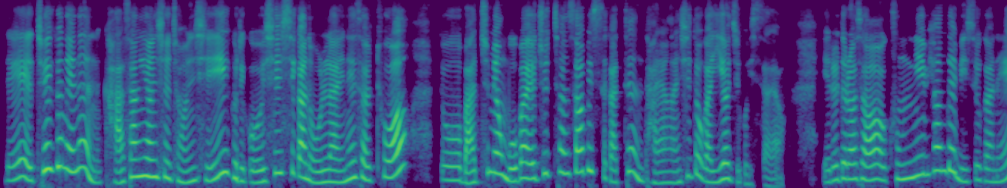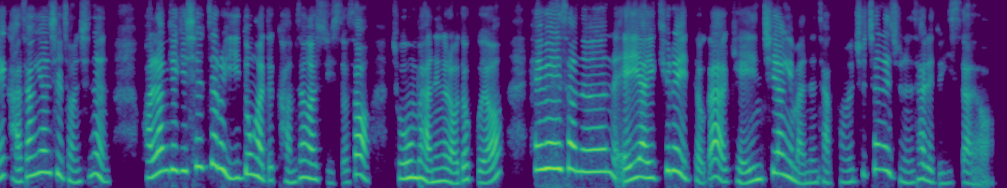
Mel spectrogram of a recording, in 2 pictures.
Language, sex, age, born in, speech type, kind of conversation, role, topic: Korean, female, 50-54, South Korea, read, expert-assistant, expert, 온라인과 오프라인 미술 감상, 어떤 차이가 있을까요?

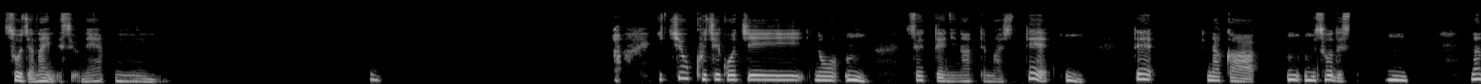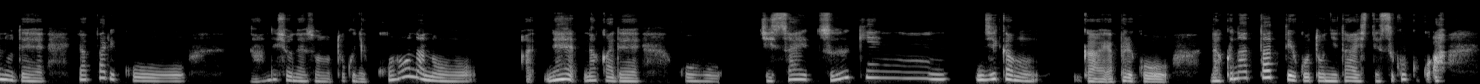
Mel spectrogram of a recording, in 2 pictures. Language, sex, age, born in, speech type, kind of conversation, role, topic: Japanese, female, 50-54, Japan, conversation, advice, user, フレックスタイムや在宅勤務をお願いするには、どのように伝えればよいですか？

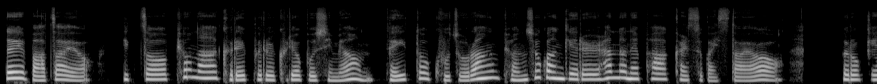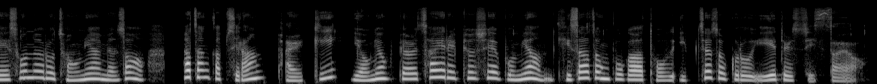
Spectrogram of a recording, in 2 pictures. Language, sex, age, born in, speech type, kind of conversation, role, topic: Korean, female, 25-29, South Korea, read, expert-assistant, expert, 천체물리학에 대해 궁금한 게 있을 때, 믿을 만한 정보를 쉽고 똑똑하게 찾으려면 어떤 방법이 좋을까요?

